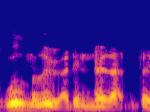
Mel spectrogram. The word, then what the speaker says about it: Woolloomooloo: No, Doman learned all his English at the University College of Woolloomooloo. Great monkey. Woolloomooloo, the Australian one? Woolloomooloo? And actually, it's pronounced Woolmaloo.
